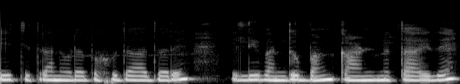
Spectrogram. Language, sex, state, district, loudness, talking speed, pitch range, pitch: Kannada, female, Karnataka, Raichur, -13 LUFS, 105 wpm, 195-210 Hz, 205 Hz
